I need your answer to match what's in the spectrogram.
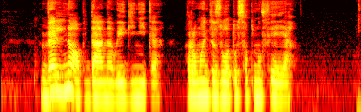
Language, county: Lithuanian, Vilnius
